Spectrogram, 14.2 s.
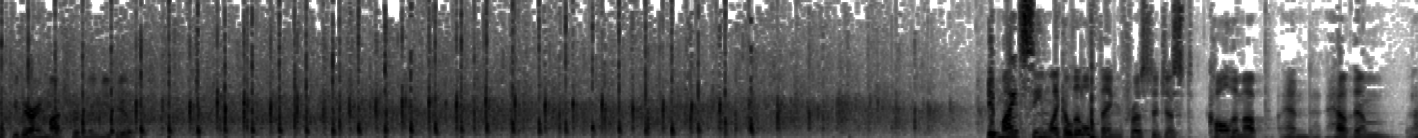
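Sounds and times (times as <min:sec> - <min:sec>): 
audience applause: 0:00.0 - 0:10.4
speech: 0:00.1 - 0:01.6, 0:09.9 - 0:14.1.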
